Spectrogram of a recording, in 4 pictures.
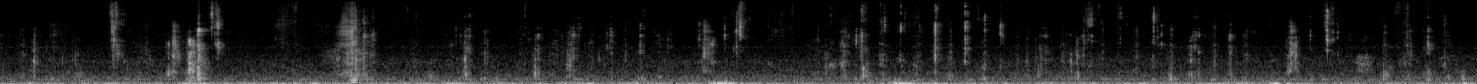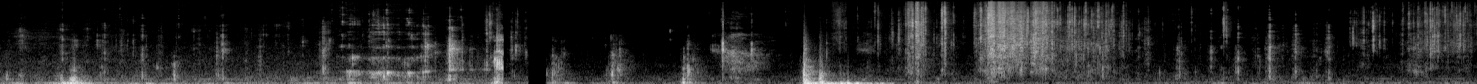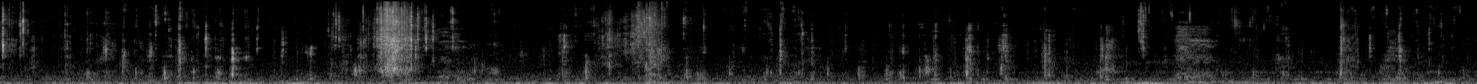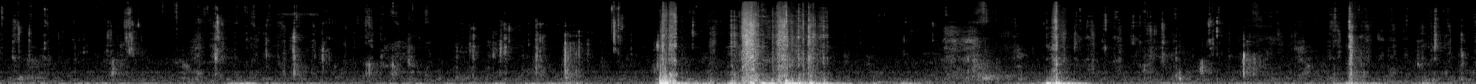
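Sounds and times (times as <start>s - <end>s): crunching and chewing: 0.2s - 2.3s, 2.9s - 20.0s, 23.4s - 59.0s
loud crackly bursts: 23.7s - 26.3s, 28.3s - 29.9s, 32.9s - 34.0s.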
